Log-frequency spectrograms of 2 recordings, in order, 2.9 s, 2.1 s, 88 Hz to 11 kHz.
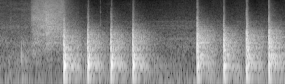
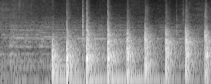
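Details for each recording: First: Knuckle tap test on the unrepaired quarter panel of an R32 bought at auction as a grade R car: about ten even taps, each a short clean knock with a hollow ring; the normal panel sound. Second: Knuckle tap test on the opposite quarter panel of an R32 bought as an auction grade R car: nine quick taps give a dull solid thud with no hollow ring; Bondo body filler under the paint.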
